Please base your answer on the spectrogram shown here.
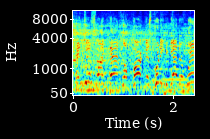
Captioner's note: bell ringing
